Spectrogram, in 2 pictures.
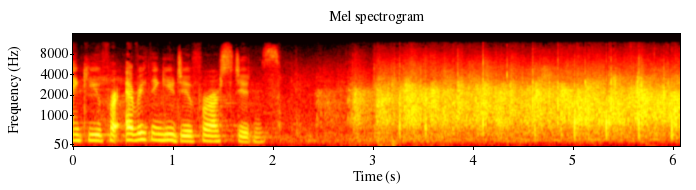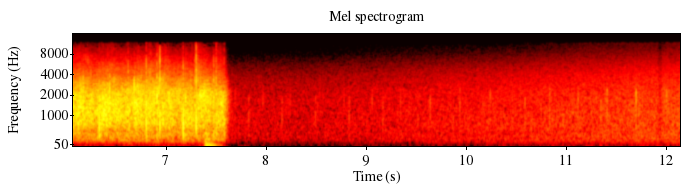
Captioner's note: applause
